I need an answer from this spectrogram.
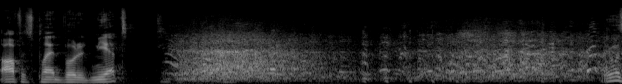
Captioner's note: laughter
